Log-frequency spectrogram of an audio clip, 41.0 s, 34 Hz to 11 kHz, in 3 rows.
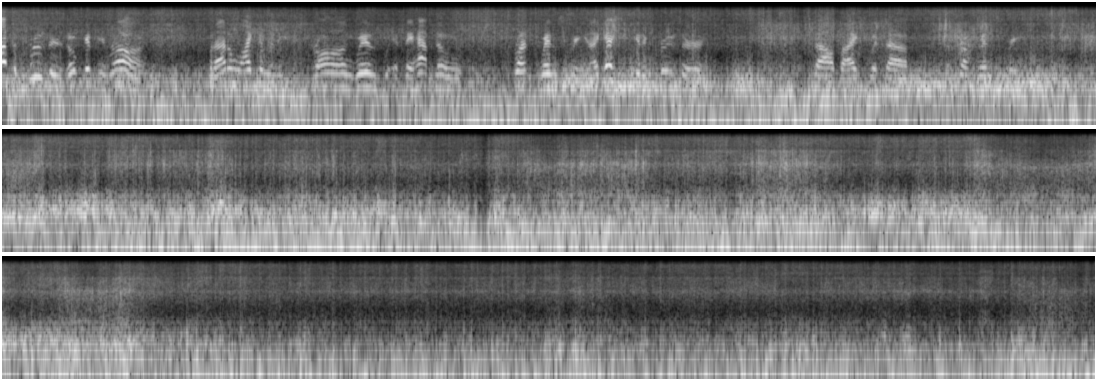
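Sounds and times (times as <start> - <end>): road noise: 0.0 - 25.1
wind buffeting microphone: 0.0 - 41.0.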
